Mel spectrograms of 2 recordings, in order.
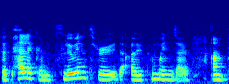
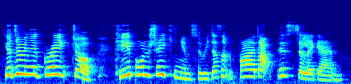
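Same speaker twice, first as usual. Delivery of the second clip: higher cheering giraffe; Giraffe encouraging; 6 semitones higher, 4 dB louder than usual. A narrator's reading. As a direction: encourage him eagerly. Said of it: "cried the Giraffe".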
